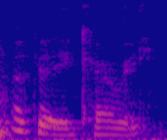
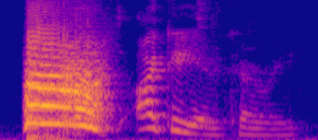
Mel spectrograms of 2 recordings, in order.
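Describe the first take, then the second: First: Soft, murmured echo; quiet repeat. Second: Big, loud, hungry announcement; loud declaration. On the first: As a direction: say it again under your breath. Repeats line, second hushed. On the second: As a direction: belt it out like a craving. Repeats line, first loud. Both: Real, not acted.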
